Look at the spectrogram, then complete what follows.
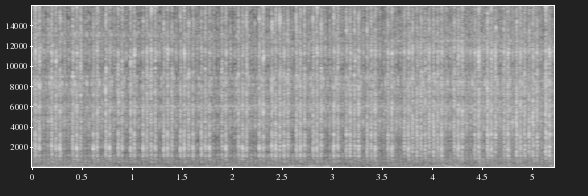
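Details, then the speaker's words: Mazda BT50 / Ford Ranger diesel, hard starting with slow rail-pressure build-up before start: sharp metallic knocking at idle, about four raps a second, likely faulty injectors, which were removed for testing. "สวัสดีครับวันนี้ก็เจออีกหนึ่งคลิปนะครับดูอันนี้เขกมาเลยมาดูหัวฉีดนะครับ"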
